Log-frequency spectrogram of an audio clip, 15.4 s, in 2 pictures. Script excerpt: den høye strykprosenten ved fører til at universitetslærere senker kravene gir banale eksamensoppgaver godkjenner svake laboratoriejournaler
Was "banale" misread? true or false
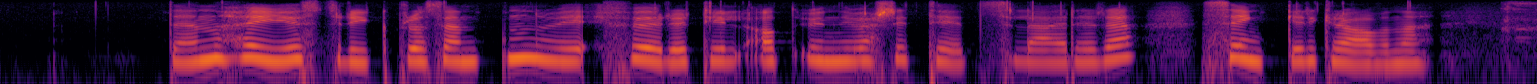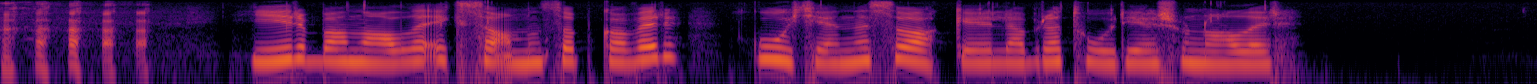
false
